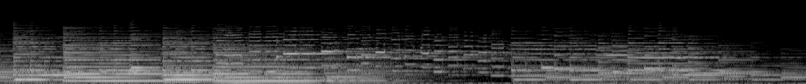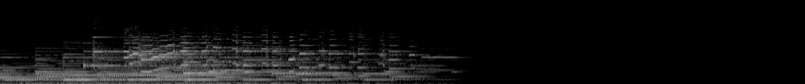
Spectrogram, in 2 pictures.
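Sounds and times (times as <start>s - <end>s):
oboe playing a sonata: 0.2s - 7.4s, 8.9s - 12.8s.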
